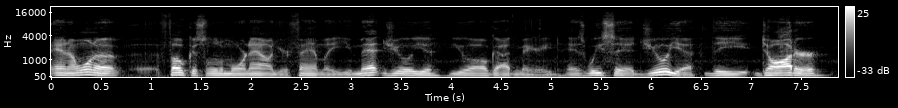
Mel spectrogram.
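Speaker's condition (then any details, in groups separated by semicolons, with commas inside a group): No condition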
